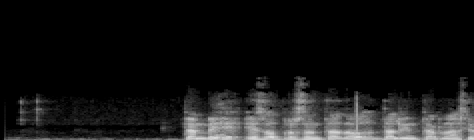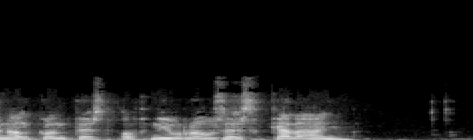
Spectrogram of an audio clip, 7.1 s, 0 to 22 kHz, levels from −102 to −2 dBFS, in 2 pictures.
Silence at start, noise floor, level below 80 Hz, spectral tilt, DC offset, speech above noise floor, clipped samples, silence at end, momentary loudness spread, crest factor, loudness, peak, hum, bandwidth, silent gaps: 1.4 s; -67 dBFS; -56 dBFS; -6 dB/octave; under 0.1%; 42 dB; under 0.1%; 0.9 s; 6 LU; 18 dB; -25 LUFS; -8 dBFS; none; 9 kHz; none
